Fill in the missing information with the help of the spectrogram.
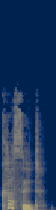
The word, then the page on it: cussed: British English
